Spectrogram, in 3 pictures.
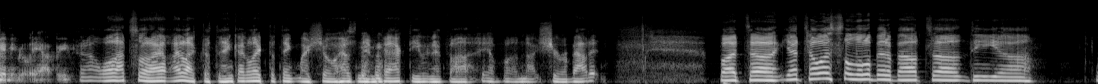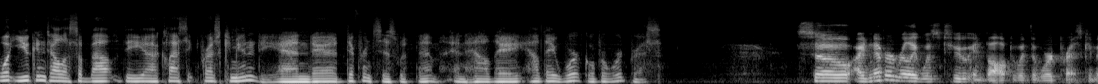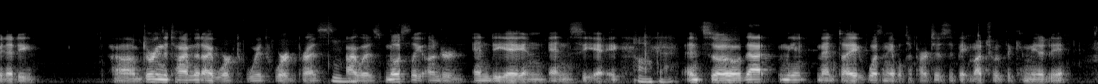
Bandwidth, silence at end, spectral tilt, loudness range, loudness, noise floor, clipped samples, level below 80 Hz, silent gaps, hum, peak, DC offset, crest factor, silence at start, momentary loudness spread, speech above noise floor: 9.2 kHz; 0.35 s; -7.5 dB/octave; 7 LU; -19 LUFS; -62 dBFS; under 0.1%; -52 dBFS; none; none; 0 dBFS; under 0.1%; 18 dB; 0 s; 13 LU; 44 dB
